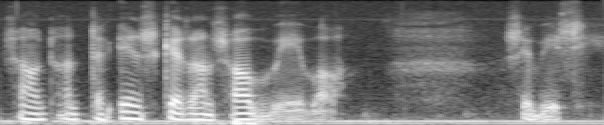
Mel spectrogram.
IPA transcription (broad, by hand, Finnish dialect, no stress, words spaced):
sɑnotɑːn etːæ ens kerːɑn sɑʋːeːʋɑː se ʋesi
